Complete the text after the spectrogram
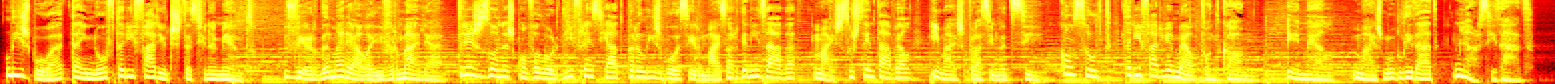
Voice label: SPOT RADIO INFO PT; EMEL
